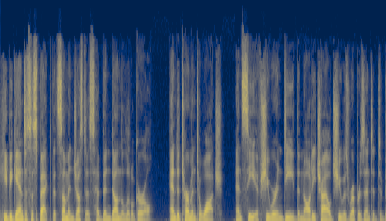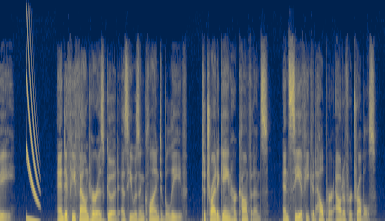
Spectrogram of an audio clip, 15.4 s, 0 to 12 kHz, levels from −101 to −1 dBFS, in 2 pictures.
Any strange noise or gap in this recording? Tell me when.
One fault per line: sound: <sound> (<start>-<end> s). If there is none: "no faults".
sound: chirp (8.2-8.5 s)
